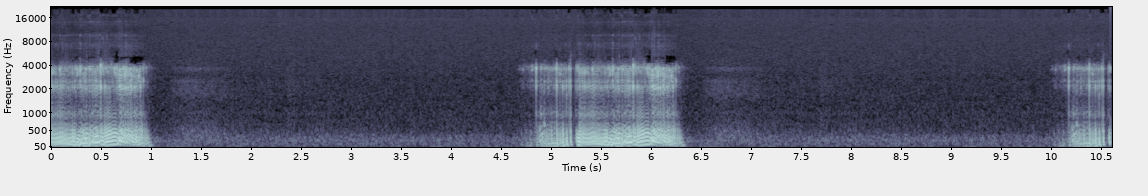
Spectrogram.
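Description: Loud, rattling snores on each breath in, about twelve a minute, with quieter breathing out between them.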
